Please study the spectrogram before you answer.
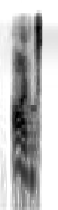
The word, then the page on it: odds: Indian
